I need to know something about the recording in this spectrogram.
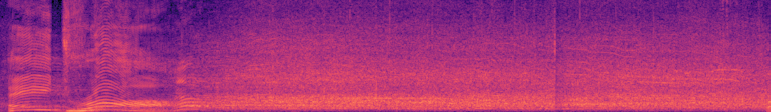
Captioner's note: audience shouting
